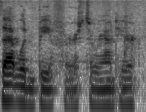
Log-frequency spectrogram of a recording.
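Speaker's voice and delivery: quiet mumble under breath. A storyteller voices a woman's aside as pirates snicker nearby, quietly mumbling under her breath. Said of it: "quietly mumbles under breath".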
